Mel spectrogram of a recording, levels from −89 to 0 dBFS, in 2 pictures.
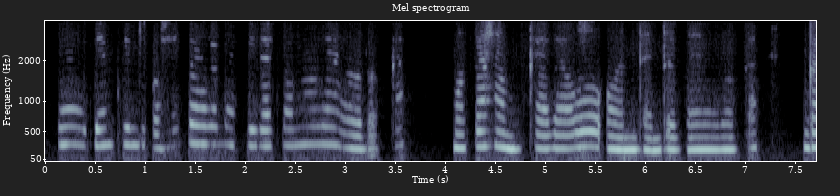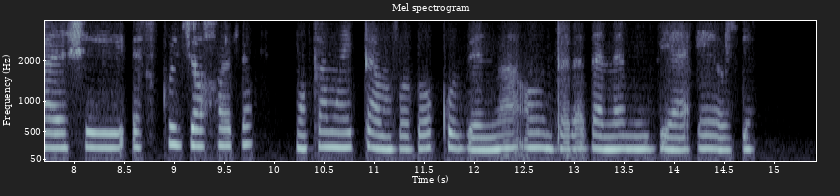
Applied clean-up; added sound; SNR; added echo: neural mask model RNNoise.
